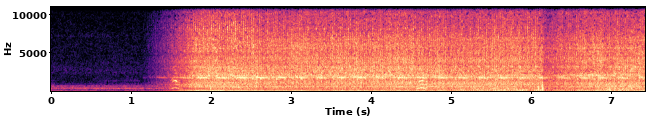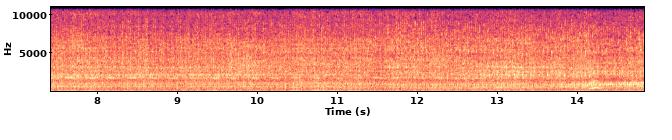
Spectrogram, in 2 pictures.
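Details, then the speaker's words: Honda Fit after coil pack replacement for cylinder 3 and 4 misfires (old coils overheated with hood closed), warming up at idle; catches and settles into steady, even idle with no stumble, misfire gone: smooth idle. "Okay, so I got to clear those because it doesn't sound like it's got a misfire anymore."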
